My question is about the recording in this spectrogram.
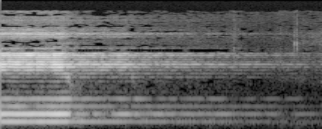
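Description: A Quran reciter's voice holding one long, steady note that breaks off about half a second in; its echo then dies away over the next second and a half to almost nothing.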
